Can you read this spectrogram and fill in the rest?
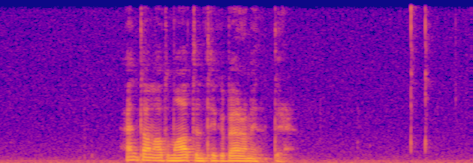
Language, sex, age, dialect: Faroese, male, 36-60, Suðurstreymoy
